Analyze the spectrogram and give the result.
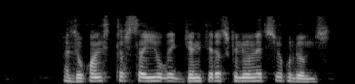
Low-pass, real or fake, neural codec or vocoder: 9.9 kHz; fake; codec, 44.1 kHz, 1.7 kbps, Pupu-Codec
